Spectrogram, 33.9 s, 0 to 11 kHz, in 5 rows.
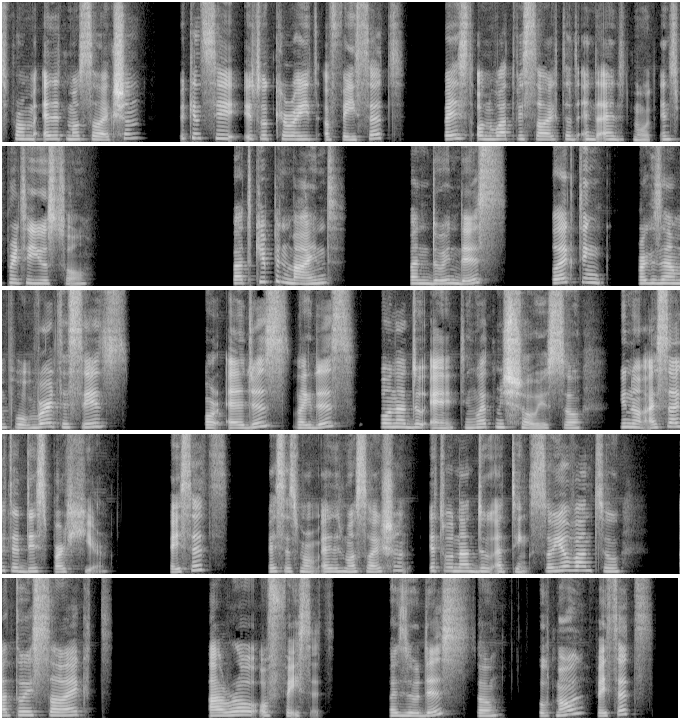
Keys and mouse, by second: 1.7 alt+middle click, 5.8-7.0 shift+drag, 9.8 click, 11.0 middle click, 11.5 ctrl+alt+middle click, 12.5 click, 13.6 click, 15.6 click, 17.8-18.8 drag, 21.5-23.3 drag, 24.8-25.8 drag, 26.6-27.2 drag, 28.6 click, 29.5 click, 31.1-32.2 drag, 32.8-33.6 drag.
